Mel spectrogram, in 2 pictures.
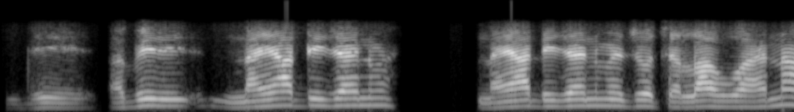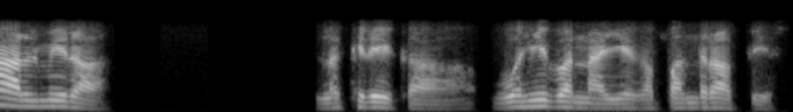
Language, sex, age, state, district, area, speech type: Hindi, male, 18-30, Bihar, Begusarai, rural, conversation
